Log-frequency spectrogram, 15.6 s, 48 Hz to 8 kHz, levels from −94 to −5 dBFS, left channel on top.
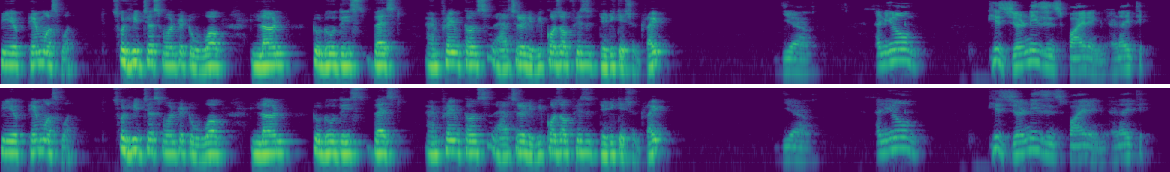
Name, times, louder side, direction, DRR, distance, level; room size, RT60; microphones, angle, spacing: voice 1, 0.0-1.0 1.5-3.0 3.3-3.9 4.2-5.3 5.7-8.8, left 2 dB, 30° left, 0.5 m, -31 dB
voice 2, 10.4-10.8 11.7-12.3 13.2-15.2, left 6 dB, 80° left, 0.7 m, -38 dB
7.1 x 6.6 x 3.7 m
head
